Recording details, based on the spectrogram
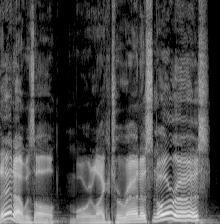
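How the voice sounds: Using a put-on character voice, a man speaks very slowly at a medium pitch.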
